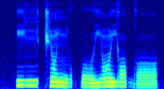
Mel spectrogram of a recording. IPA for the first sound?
j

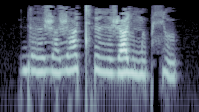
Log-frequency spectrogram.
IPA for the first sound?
ɡʱ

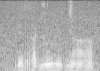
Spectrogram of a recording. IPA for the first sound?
ɾʲ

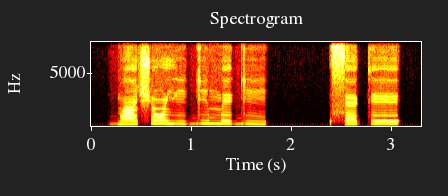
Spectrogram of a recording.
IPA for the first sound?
b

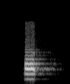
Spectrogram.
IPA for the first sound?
ɐ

